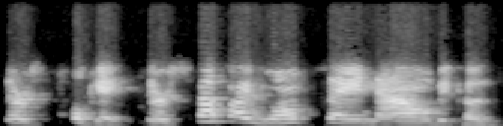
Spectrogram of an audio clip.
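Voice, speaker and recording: A woman's voice: on the high side, unhurried. A woman talking casually on a livestream in a brash, dramatic, sweary way, often laughing. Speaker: livestream creator. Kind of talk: casual livestream commentary to viewers. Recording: muffled, narrow lo-fi sound.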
